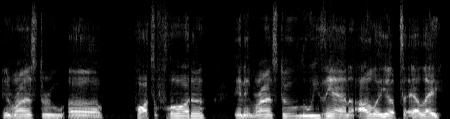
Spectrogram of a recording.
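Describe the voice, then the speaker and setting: A man's voice: medium pitch, steady tone, measured pace, darkish tone, clear, resonant tone, dull audio. A man with a mid-range voice talks casually on an open panel. His delivery is loose and rambling, full of slang and swearing. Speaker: panel participant. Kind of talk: casual group debate chat.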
